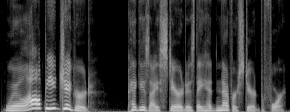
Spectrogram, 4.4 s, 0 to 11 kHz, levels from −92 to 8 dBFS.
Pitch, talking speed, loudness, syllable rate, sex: 230 Hz, 180 wpm, -17 LUFS, 6.0 syllables/s, female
